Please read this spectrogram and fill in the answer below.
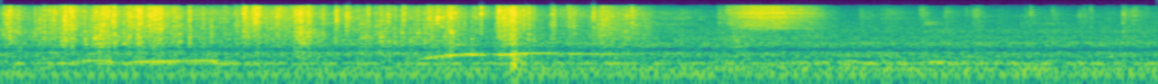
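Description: Plastic pie-crust wrappers crinkling as they are handled: a fast run of crackles that dies away about three seconds in.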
